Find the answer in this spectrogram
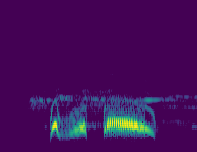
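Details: Spotted dove decoy call for luring wild doves: a rising-falling opening note leads into a swelling middle and a long pulsing coo that slides down at the close.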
